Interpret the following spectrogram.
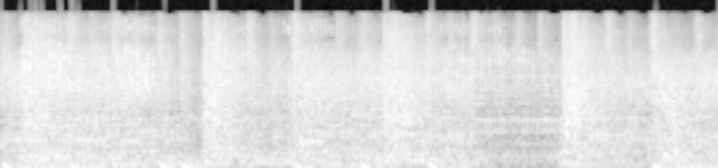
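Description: Background music with a heavy beat and steady bass; it thins out briefly about three seconds in, then picks up again.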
